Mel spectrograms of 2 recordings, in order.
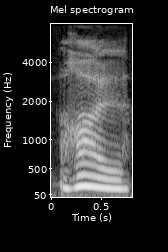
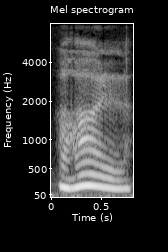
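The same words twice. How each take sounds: The two takes are said the same way.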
